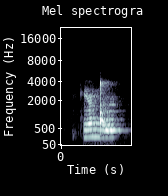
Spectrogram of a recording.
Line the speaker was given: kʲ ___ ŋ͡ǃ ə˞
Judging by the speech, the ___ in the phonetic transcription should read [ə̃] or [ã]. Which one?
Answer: ã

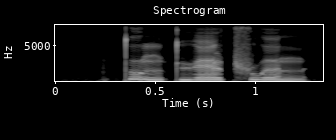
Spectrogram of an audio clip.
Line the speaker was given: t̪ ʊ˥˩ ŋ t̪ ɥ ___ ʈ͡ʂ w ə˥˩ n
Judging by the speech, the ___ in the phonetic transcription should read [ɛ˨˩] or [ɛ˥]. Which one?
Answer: ɛ˥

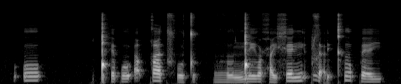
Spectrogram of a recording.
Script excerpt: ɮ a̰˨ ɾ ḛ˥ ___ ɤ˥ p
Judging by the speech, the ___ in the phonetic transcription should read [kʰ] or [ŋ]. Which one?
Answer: kʰ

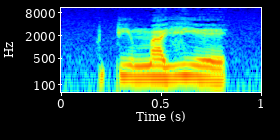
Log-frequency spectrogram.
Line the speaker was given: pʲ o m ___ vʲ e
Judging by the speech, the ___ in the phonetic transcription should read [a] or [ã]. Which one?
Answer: a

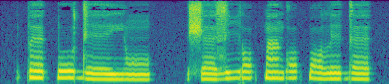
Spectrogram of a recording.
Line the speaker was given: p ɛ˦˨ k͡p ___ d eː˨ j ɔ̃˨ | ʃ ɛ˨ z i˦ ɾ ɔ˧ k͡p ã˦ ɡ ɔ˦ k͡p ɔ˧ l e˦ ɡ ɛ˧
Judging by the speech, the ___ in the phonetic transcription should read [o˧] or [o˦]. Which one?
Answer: o˦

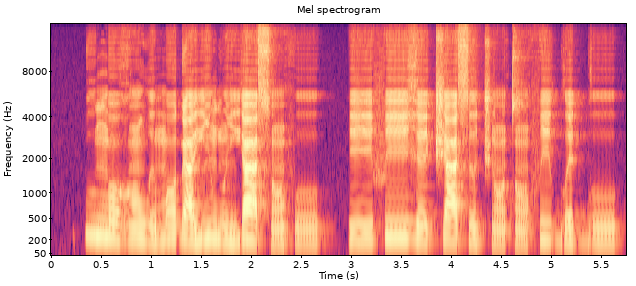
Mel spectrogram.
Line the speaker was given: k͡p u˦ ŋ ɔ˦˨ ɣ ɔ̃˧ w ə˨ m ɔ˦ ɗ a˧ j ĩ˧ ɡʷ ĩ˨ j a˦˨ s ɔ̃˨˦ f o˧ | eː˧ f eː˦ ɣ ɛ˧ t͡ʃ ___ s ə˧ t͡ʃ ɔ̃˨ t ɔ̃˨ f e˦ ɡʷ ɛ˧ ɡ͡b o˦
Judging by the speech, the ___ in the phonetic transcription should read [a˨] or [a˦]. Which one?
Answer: a˦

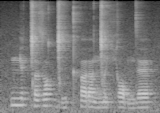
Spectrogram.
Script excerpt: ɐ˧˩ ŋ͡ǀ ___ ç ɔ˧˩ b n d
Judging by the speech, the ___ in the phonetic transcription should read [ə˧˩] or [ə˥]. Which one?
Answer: ə˧˩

